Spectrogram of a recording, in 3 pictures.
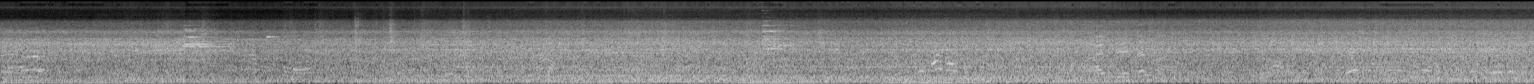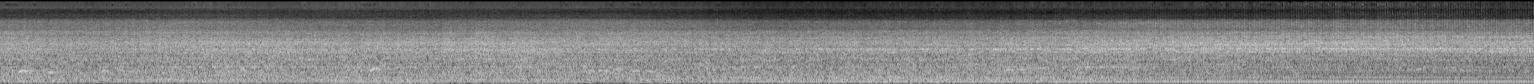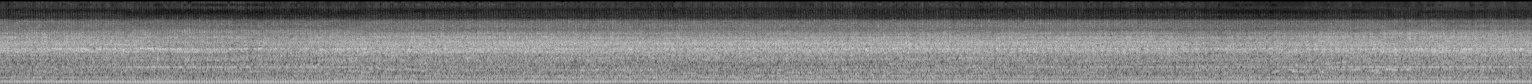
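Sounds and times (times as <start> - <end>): mill machinery running: 0.0 - 46.0
tractor engine running: 0.0 - 46.0.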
